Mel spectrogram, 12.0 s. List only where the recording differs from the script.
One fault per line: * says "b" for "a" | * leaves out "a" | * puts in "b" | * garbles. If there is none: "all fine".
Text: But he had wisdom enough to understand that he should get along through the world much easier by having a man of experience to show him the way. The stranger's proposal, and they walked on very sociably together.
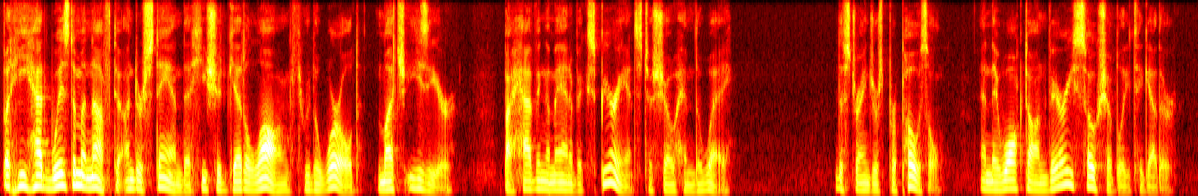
all fine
